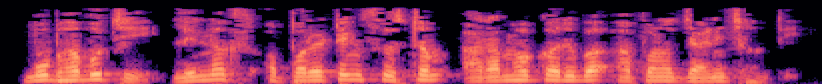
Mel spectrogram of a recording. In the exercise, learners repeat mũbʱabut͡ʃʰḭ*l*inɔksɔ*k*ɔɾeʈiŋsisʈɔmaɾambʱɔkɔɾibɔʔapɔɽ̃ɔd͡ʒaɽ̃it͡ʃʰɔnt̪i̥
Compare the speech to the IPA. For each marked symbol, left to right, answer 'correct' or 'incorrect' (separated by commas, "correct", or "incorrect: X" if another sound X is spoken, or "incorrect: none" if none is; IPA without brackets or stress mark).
correct, incorrect: p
